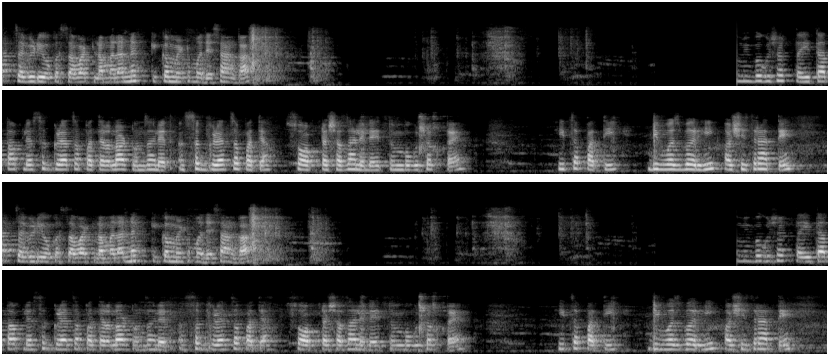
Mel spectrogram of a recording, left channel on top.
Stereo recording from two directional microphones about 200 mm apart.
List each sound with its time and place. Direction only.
0.1 s a woman's voice: 25° left (ahead or behind)
7.3 s a sound: centre (ahead or behind)
7.7 s speech: 30° left (ahead or behind); by 11.8 s 50° left (ahead or behind)
11.9 s a woman's voice: 30° left (ahead or behind)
